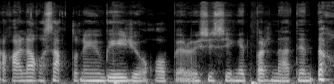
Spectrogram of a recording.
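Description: A woman's fairly low, monotone, flat voice amid noticeable background noise. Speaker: vlogger, overseas domestic worker. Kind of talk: casual vlog narration. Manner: chatty.

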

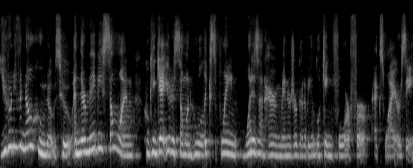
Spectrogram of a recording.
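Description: Fairly quick and with hardly any pauses, a woman with an American accent and a fairly high pitch speaks with lively intonation. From Texas, Austin; Texas. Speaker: technology executive; guest. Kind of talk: interview. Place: home room. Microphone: video call.

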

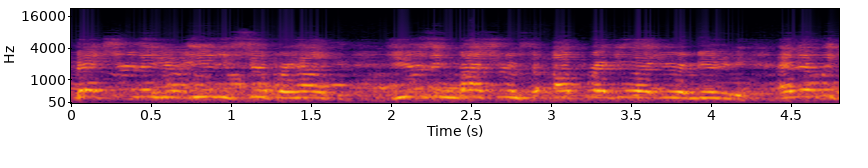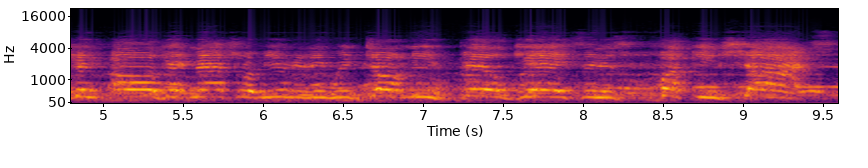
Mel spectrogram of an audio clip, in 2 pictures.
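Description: Loud and at an extremely high pitch, a man speaks at a fairly quick pace over noticeable background noise. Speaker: health and wellness commentator, chiropractic-minded podcaster. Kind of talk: angry anti-establishment rant, preacher-like sermon to camera. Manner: loud, fired-up and confrontational, hammering points and barking orders at the audience. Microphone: phone near.

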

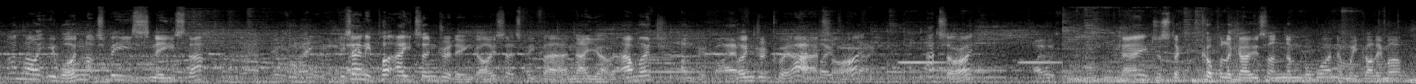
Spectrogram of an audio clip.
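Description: A man at a fairly slow pace over loud background music. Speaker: slot machine vlogger. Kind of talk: casual commentary. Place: hall. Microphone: phone near.

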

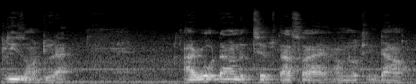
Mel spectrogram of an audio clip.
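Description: Light background noise and audible room echo accompany a man with a fairly low voice. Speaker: vlogger. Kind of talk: casual vlog chat. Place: home room. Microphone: phone near.

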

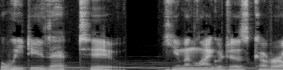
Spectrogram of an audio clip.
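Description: With music in the background, a man's pitch swings very widely. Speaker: science channel narrator. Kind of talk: documentary narration.

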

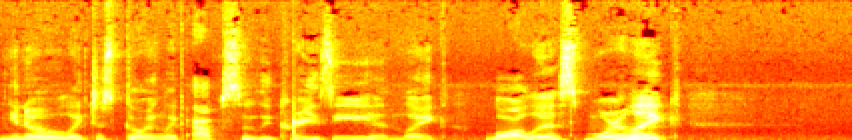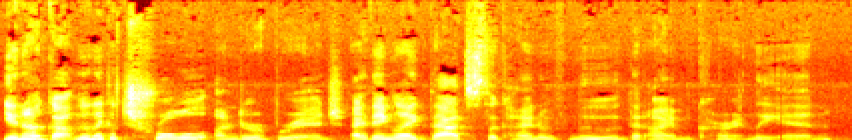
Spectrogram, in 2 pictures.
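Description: Lively in intonation and moderate in pace, this is an unremarkable speaking voice. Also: woman, fairly low pitch for a woman. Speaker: vlogger. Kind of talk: casual vlog chat. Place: home room. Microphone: phone near.

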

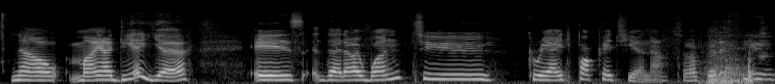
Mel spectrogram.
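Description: Over light background noise, a woman with a non-native accent speaks very slowly in a fairly even intonation. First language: not English. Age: 40s. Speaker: craft vlogger. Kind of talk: casual craft tutorial video. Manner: halting, with fillers. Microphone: phone near.

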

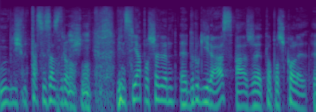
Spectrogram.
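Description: The man keeps a moderate pace while the background stays quiet. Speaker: talk show host. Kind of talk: interview conversation, personal anecdote. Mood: warm, amused, nostalgic. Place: studio. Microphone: headset.

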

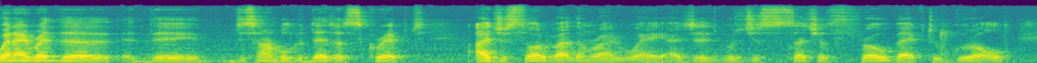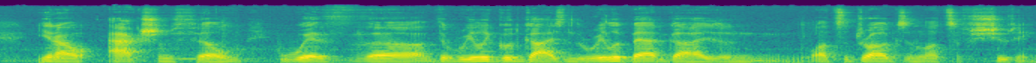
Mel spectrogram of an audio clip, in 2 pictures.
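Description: With a Russian accent, a man at a fairly low pitch speaks at a moderate pace with fairly even intonation and big swings in loudness over light background noise. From Russia, Moscow. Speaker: classical pianist and actor; actor. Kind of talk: interview. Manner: halting, frequent fillers and repetitions.

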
